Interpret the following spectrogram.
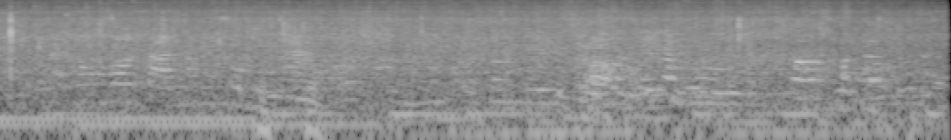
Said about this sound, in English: We can wait till it quits raining.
